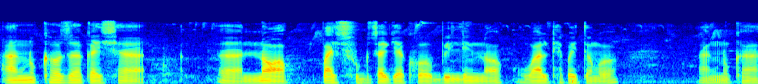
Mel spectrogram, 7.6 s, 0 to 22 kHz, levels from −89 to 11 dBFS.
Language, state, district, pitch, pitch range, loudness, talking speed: Kokborok, Tripura, Dhalai, 85 Hz, 80-95 Hz, -24 LUFS, 140 wpm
